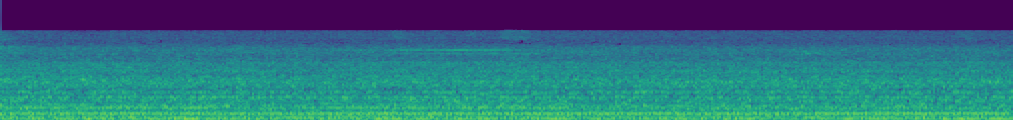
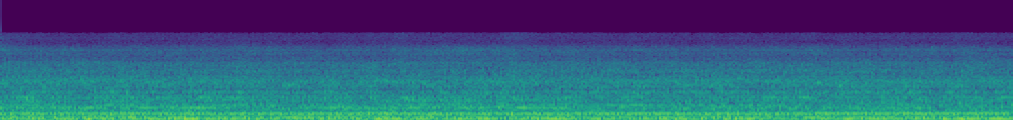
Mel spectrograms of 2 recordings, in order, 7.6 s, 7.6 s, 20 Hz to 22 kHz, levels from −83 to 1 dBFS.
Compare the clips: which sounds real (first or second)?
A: first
